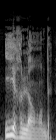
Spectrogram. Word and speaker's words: Irlande: Remember, this is E, and it should be pronounced like E. Irlande. Irlande. Okay, A-N, en, D, and final E, not pronounced. Irlande.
